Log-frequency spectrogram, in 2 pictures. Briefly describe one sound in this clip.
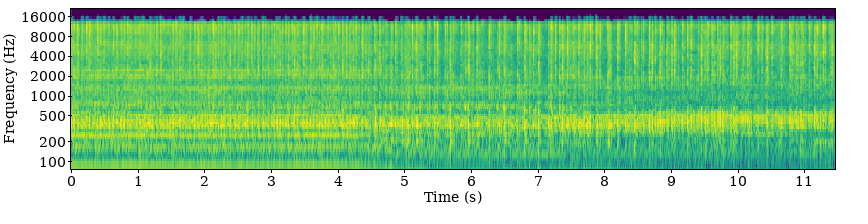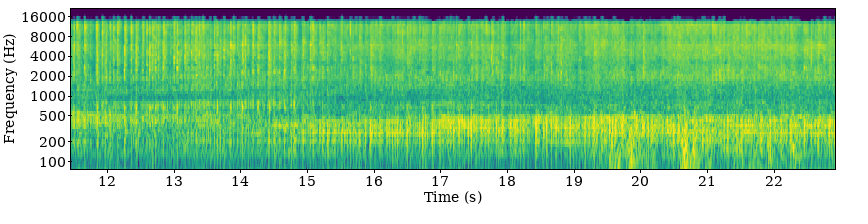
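A small engine buzzes loudly and drifts away.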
